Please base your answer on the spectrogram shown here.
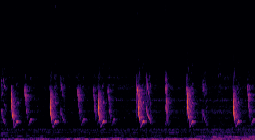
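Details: Calls of a young prenjak lumut prinia, played for training a caged bird: bright, descending high chirps in tight clusters, recurring about once per second, with a faint low rumble underneath.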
